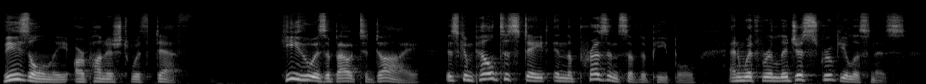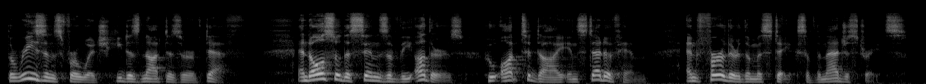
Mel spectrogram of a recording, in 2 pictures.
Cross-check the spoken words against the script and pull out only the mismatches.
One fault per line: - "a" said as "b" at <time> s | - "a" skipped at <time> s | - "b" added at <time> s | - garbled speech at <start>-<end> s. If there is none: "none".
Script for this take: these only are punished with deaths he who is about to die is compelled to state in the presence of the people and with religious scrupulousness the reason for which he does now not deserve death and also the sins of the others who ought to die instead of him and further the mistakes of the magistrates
- "deaths" said as "death" at 1.6 s
- "reason" said as "reasons" at 9.4 s
- "now" skipped at 10.7 s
